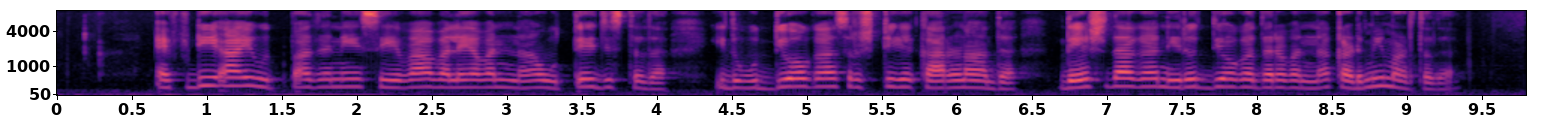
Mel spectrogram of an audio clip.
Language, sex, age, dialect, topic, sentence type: Kannada, female, 25-30, Dharwad Kannada, banking, statement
